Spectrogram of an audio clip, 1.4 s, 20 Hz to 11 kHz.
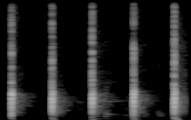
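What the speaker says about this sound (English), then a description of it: "Let's give her a round of applause, please." Five crisp, evenly spaced handclaps from a single nearby pair of hands at a Saybrook University 50th anniversary gala, sharp and isolated with silence between each clap, rather than full crowd applause.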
